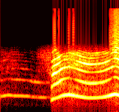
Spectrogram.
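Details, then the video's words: Frankie, a pet Chihuahua known for singing, holds a steady thin tonal note, then breaks into a louder, wavering howl rich in overtones that rises and dips over about a second. "frankie sinatra the singing chihuahua"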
